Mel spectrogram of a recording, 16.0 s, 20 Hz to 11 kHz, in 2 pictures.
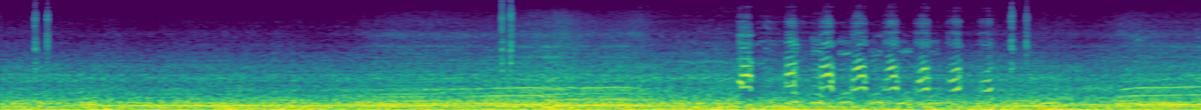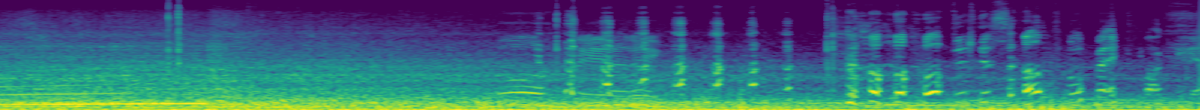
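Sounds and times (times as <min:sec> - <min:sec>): exhaust cracks at gear changes: 0:00.0 - 0:02.2, 0:03.1 - 0:04.9, 0:06.6 - 0:07.6, 0:08.2 - 0:12.0, 0:13.3 - 0:13.8
car engine revving: 0:00.0 - 0:16.0
rapid exhaust pops: 0:06.3 - 0:07.3.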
